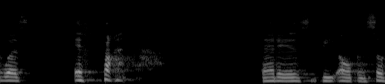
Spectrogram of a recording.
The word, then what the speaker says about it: Ephphatha: Ephphatha, that is, be open.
